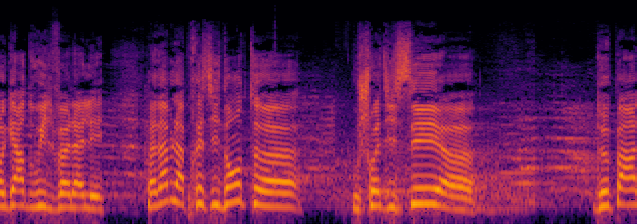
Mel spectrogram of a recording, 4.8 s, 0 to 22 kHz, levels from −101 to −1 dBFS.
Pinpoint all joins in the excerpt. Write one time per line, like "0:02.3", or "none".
0:01.1
0:02.5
